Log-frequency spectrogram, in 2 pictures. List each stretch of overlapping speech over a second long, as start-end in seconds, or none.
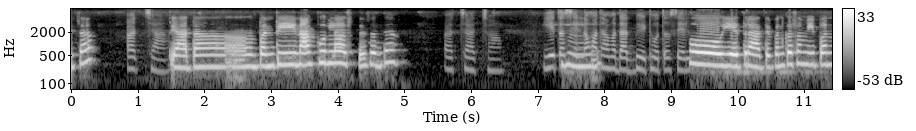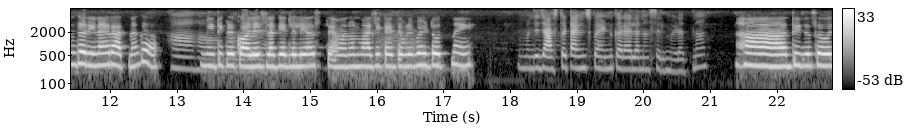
13.4-14.7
